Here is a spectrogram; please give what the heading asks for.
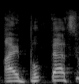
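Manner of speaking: usual speaking voice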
